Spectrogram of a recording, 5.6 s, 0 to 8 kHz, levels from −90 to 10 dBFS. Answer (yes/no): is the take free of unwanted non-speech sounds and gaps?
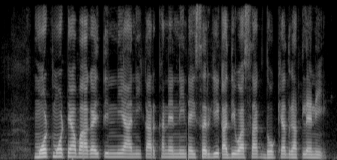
no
